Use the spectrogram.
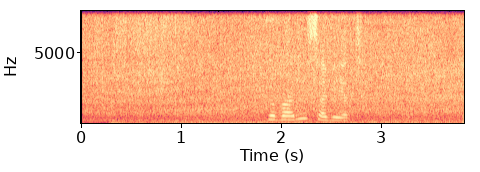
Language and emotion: Russian, neutral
